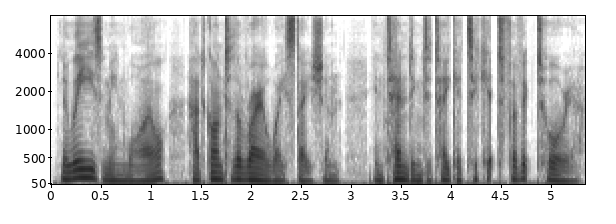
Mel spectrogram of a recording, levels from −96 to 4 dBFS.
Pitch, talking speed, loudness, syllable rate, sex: 105 Hz, 170 wpm, -20 LUFS, 5.4 syllables/s, male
